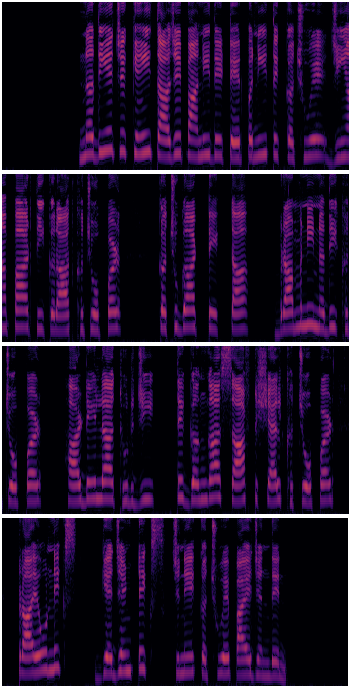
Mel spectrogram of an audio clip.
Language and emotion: Dogri, neutral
